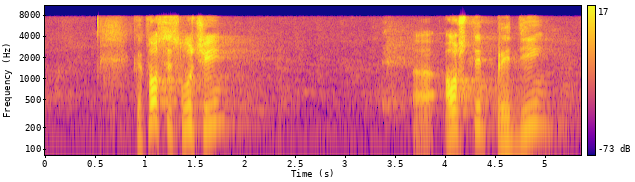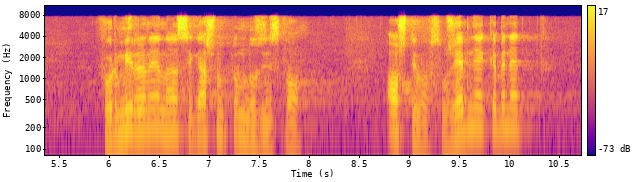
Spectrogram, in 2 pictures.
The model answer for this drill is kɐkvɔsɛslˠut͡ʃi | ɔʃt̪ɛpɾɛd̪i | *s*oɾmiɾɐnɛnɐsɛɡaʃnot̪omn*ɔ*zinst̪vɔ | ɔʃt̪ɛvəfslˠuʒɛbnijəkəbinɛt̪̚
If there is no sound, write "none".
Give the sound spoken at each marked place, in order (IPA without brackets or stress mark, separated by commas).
f, o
